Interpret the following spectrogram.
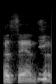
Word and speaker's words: Hassansins: I may have not even pronounced it right, because like there's an N in the middle and I don't think I pronounced that N. Yeah. It's a made up word. Hassansins. That's what it is. Hassansins.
